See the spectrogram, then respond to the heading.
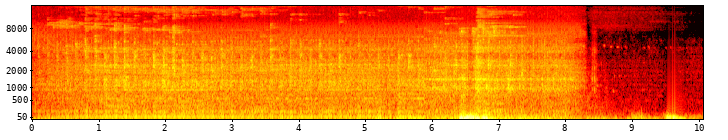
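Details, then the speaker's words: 1968 Jeep Gladiator J3000 pickup, long-parked, first revival run: low uneven idle with loose irregular knocking rattle about four a second; owner suspects missing PCV valve fallen inside valve cover. "I think maybe our PCV valve is down in that valve cover. It sounds like something's bouncing around. It definitely is down in there."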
